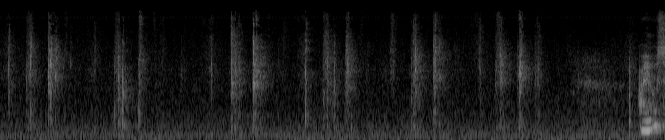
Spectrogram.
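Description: Tarot cards being shuffled from a deck in a series of crisp, close riffling bursts, some grouped in quick pairs, with a louder rustle at the end.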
